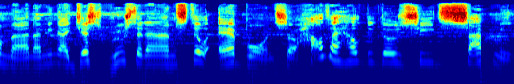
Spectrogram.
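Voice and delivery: usual speaking voice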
